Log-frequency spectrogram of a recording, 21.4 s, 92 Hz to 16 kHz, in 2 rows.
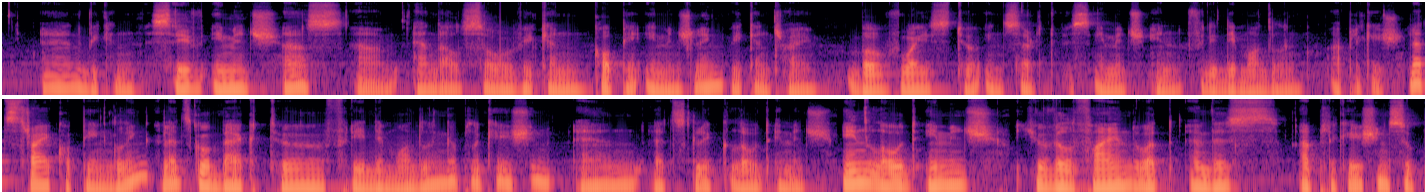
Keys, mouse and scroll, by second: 0.2 super+right click, 11.8 super+click, 13.4 super+click, 16.9 super+scroll, 17.4-17.9 super+scroll down 1.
